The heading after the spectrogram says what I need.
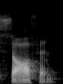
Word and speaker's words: soften: correct now this word this is soften we cannot pronounce the T with this word so they look similar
